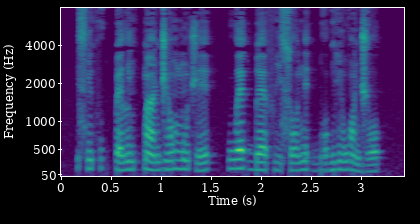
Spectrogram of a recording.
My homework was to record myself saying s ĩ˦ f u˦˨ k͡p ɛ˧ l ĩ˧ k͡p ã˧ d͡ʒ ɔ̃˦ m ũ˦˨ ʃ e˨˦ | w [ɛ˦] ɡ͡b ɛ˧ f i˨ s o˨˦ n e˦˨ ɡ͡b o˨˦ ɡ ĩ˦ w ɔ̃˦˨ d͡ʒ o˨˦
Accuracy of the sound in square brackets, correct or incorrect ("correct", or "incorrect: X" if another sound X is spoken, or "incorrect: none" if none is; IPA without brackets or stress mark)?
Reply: correct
